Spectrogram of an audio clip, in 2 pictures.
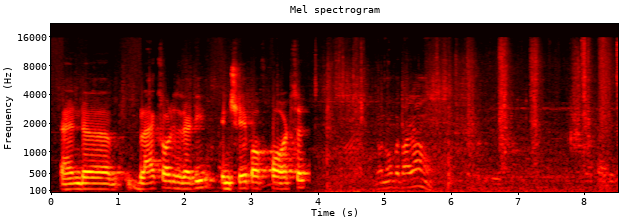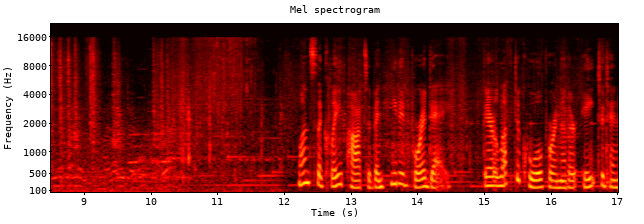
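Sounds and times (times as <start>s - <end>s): iron rod scraping through coals: 4.0s - 17.0s
faint background music: 4.5s - 17.0s.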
